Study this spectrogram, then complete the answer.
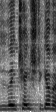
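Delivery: put-on light British accent, high and loud; mock British surprise; hint of British accent. Young woman asking the speaker, in a light British accent. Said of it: "She said".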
